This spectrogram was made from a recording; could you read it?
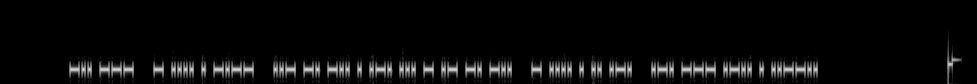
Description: Morse code, heard as a keyed tone, about 37 wpm, 700 Hz. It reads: DO THEY UNDERSTAND THEIR ROLE?
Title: Sentences from Top 1000 Words - Review Part 6 - 40wpm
